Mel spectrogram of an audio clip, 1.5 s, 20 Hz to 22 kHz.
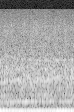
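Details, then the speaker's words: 2005 Hewescraft 180 SeaRunner, main outboard a Honda 90 with 686 hours, on the water at part throttle: deep, even drone with water rushing underneath, no misses or knocks; motor running good. "motor's running good we're right about there on the throttle"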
